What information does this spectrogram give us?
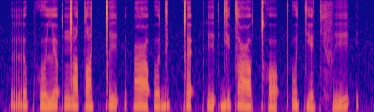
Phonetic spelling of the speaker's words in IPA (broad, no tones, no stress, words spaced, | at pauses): rʊpʰʊlʲɔʔ ŋ͡ǀutˤatʲǀiʔ | ʕɔʔʊditʲ ǀɛʔpʼiʔdʲotʲ ʕɔǀʰɔʔpʼu tʲɛtʲ fiʔ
